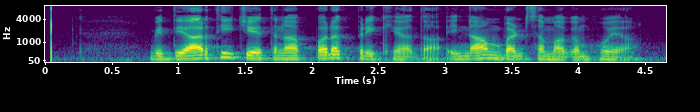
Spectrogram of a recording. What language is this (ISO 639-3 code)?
pan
